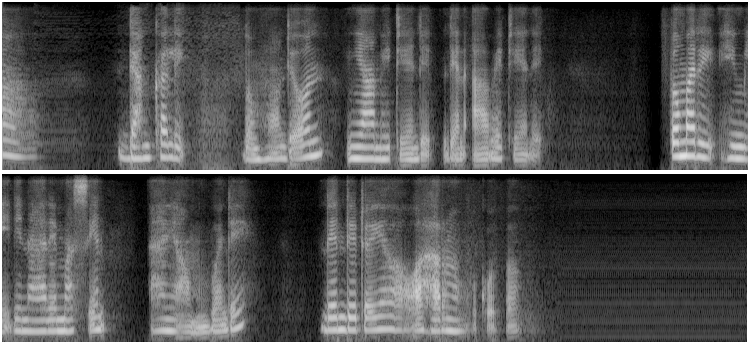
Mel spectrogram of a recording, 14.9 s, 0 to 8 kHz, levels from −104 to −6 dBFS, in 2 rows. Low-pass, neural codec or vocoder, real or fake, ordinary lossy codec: 7.2 kHz; codec, 16 kHz, about 1 kbps, DyCAST, with the encoder's durations; fake; Opus, 24 kbps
